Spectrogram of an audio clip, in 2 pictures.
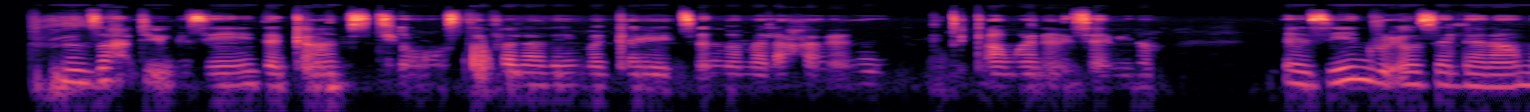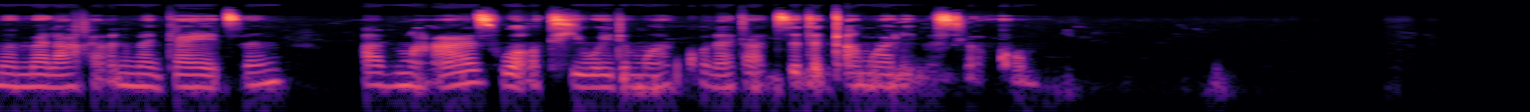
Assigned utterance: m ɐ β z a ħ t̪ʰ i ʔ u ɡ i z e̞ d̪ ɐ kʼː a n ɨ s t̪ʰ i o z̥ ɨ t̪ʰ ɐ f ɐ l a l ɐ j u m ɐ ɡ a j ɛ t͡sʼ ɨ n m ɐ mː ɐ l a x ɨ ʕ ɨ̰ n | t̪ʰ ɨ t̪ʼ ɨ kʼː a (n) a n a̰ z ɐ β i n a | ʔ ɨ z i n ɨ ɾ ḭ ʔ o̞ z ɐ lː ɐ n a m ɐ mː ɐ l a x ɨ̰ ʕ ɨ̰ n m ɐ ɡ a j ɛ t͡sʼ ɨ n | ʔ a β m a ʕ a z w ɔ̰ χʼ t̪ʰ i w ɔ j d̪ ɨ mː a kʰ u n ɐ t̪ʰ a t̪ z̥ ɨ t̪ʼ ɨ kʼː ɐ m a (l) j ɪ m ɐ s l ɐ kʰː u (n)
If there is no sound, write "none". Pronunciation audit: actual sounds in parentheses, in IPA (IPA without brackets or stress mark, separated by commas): m, l, m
